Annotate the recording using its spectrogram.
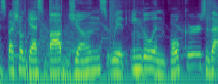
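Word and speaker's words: Engel & Völkers: We've got a special guest, Bob Jones with Engel and Volkers. Is that how you pronounce it?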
